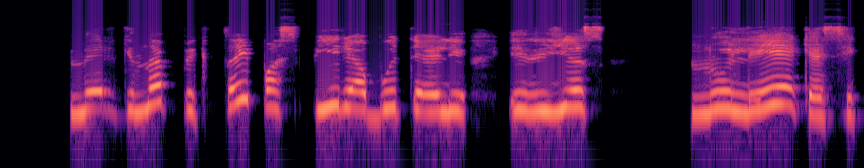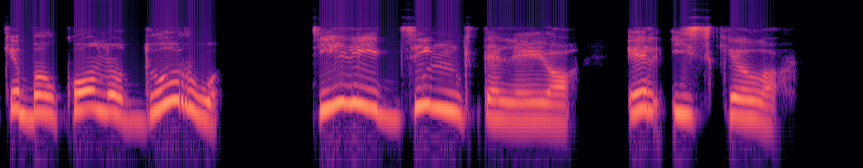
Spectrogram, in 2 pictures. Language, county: Lithuanian, Kaunas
